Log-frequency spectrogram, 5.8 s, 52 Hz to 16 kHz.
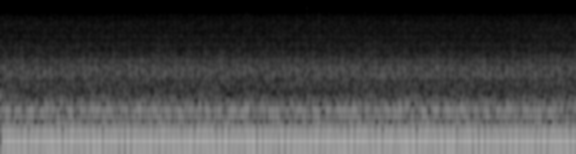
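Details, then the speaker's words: VW T4 diesel van, 70,000 miles, new PP0.5 injectors, injector quantity adjusted in software up to 4.2–4.4 mg per stroke: low steady even diesel idle, no flutter or hunting; return to idle now perfect. "okay and now we've gone up to 4.2 to 4.4 for the return to idle is now perfect"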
